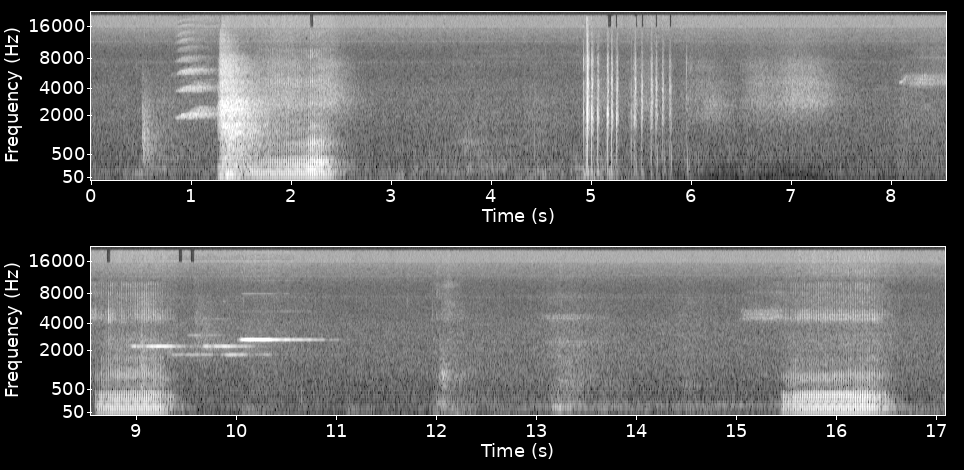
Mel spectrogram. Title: BiBi french Bulldog snoring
